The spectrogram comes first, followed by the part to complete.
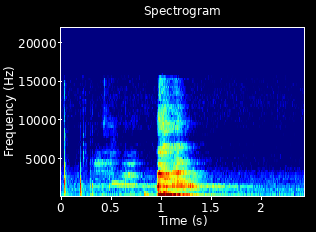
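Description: A man clearing his throat once, a short rough burst about a second in, after a couple of faint clicks.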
